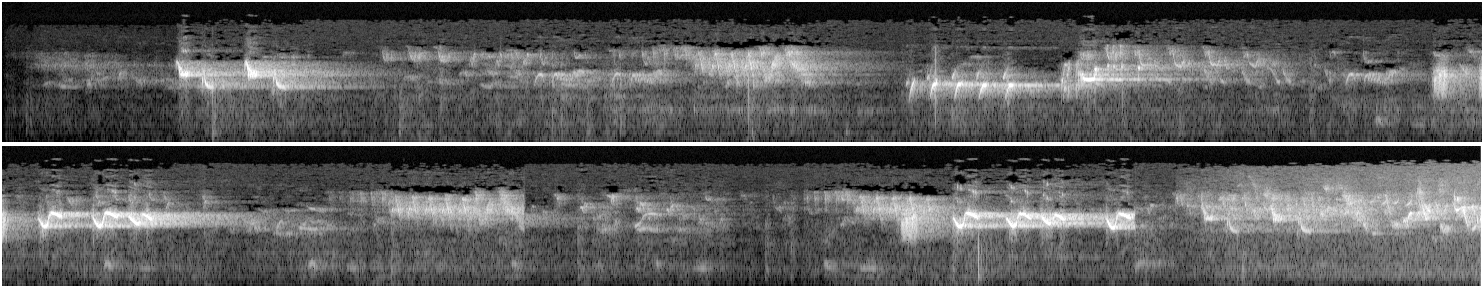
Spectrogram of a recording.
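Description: Songbirds singing in short, repeated chirping phrases, bout after bout with pauses of a second or two between them; near the end a denser, steady high chirring joins in.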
